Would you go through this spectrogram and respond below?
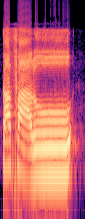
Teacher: کاف زبر کا، فا زبر فا، را و پیش رو، کفارو، کاف بریک ہے، اس کا مخرج ہے زبان کی جڑ اوپر والے تالو کے سخت حصے سے لگے تو کاف پڑھا جاتا ہے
